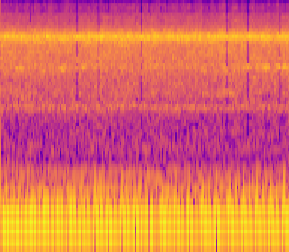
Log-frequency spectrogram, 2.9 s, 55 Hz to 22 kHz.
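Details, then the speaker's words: 1979 Firebird Esprit, 5.3 V8 swap with Powerglide, shorty headers, straight 2.25in duals, cold idle at about 30°C with O2 sensor not installed and open loop disabled; deep steady, slightly loping rumble, no knocks or misses, idle spot on. "idle seems pretty spot on as it heats up"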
